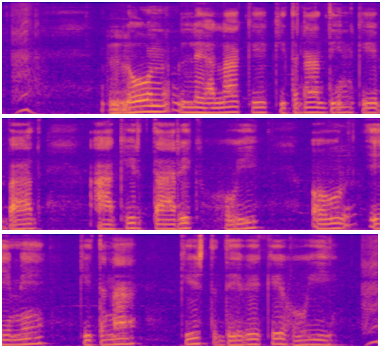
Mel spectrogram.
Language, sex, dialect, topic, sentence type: Bhojpuri, male, Western, banking, question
